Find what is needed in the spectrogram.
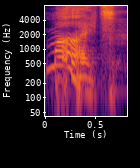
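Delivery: very high singled-out questions; high comic coach impression; imitating the coach. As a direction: tick off a checklist in a squeaky coach voice. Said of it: "He goes".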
